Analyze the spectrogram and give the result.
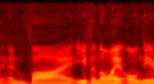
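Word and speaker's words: Vay: And the Sega CD also had this other game, Vi, like it's spelled V-A-Y. I'm pretty sure that's how you pronounce it.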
